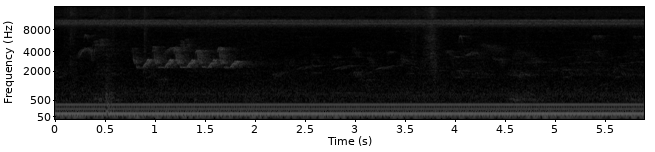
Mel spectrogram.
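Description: A bird gives a quick run of about six high chirps about a second in, with a few fainter chirps after, over a steady background hum.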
